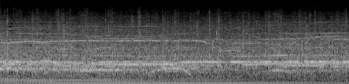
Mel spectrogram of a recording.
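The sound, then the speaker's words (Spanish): Audience applause and cheering for a teacher on a live radio program, a dense, even wash of clapping over a steady low hum and sustained tones. “¡Aplauso al maestro Leonard!”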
